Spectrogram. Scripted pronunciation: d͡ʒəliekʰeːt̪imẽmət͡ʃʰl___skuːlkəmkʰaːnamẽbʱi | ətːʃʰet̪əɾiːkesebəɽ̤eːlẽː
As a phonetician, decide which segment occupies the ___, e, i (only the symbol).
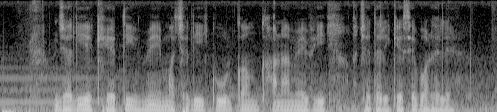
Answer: i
